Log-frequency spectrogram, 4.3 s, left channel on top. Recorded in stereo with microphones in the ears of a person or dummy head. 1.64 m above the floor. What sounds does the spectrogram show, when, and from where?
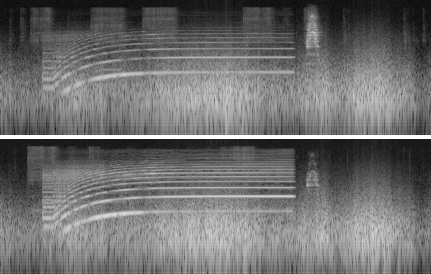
0.4 s a siren: 40° right (ahead or behind); by 3.0 s 75° right (ahead or behind)
3.0 s a guitar: 85° left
